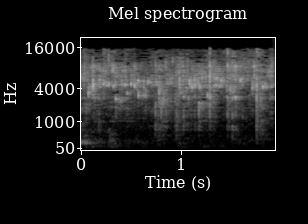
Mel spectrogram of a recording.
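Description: Chopped radish, garlic and chili sizzling in a pan over low flame, with a steady hissing crackle and a few louder spits, close by and without talk.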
